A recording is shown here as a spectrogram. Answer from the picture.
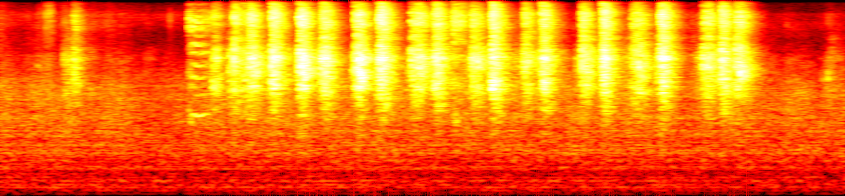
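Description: A toddler's plastic hand rattle shaken fast, about five shakes a second, for around four seconds. The shaking starts about a second and a half in and stops just before the end.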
